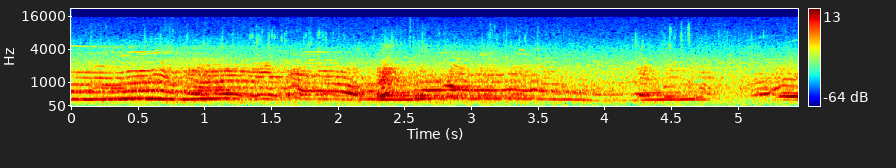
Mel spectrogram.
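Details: Dense group howling by wolves, many voices stacked at once, each drawn out and wavering up and down in pitch, with a brief brighter swell near the middle.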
